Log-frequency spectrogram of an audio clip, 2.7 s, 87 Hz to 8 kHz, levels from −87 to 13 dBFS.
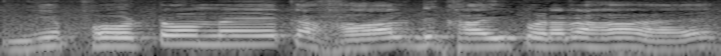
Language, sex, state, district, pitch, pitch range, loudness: Hindi, male, Bihar, Darbhanga, 195 Hz, 185-210 Hz, -15 LUFS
